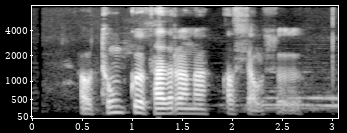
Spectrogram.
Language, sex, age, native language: Icelandic, male, 30-39, Icelandic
